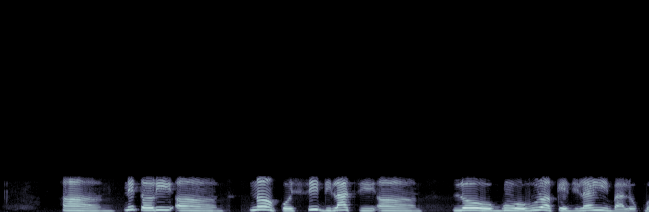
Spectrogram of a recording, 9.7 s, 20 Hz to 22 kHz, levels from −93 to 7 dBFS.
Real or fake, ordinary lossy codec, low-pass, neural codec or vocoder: real; none; 3.6 kHz; none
